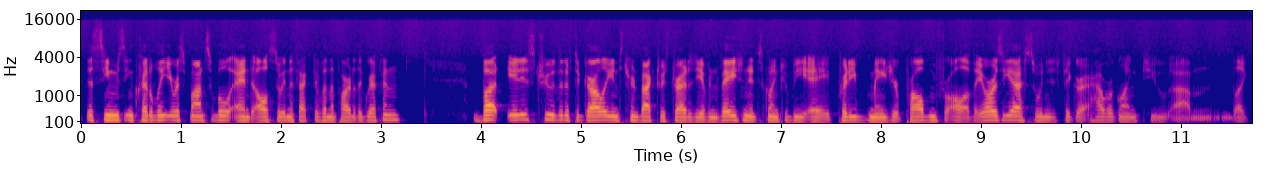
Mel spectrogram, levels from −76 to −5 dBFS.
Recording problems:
hiss; noticeable; throughout; 15 dB below the speech

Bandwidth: 15.5 kHz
